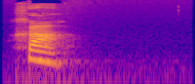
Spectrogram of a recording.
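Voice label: "ха", Komi, female; kpv audio dict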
